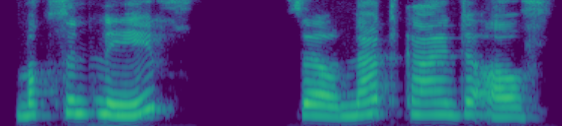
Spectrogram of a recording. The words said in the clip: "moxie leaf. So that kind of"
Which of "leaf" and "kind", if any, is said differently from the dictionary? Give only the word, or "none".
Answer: leaf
